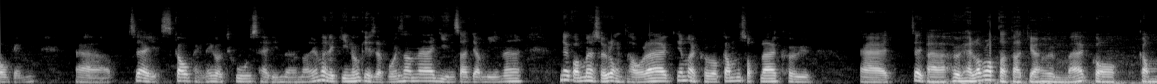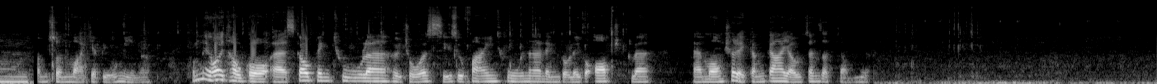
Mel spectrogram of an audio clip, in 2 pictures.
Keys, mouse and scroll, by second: 2.9-3.9 scroll up 1, 3.9-4.8 scroll up 1, 11.9 ctrl+z, 12.0 ctrl+z, 12.4 ctrl+z, 12.6 ctrl+z, 13.0 ctrl+z, 13.2-14.2 ctrl+z, 14.6 ctrl+z, 14.8 ctrl+z, 15.1 ctrl+z, 15.3 ctrl+z, 15.6 ctrl+z, 15.9 ctrl+z, 16.1 ctrl+z, 16.6 ctrl+z, 16.9 ctrl+z, 17.2 ctrl+z, 17.6 ctrl+z, 18.0-20.5 middle drag, 20.5 ctrl+z, 20.7 ctrl+z, 20.8 click, 21.0 ctrl+z, 21.1 ctrl+z, 21.2 ctrl+z, 21.3 ctrl+z, 21.5 drag, 21.8 scroll down 2, 21.9-22.4 middle drag, 22.4 click.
